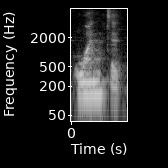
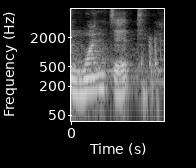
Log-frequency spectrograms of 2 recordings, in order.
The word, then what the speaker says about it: wanted: this time we say want it uh if you ask me why because we already have the t sound at the end one right right yeah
